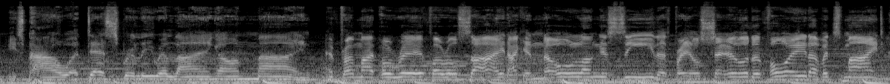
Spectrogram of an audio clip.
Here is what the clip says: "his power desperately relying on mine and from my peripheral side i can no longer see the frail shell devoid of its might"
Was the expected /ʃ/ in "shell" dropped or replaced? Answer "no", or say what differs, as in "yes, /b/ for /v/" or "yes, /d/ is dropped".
no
